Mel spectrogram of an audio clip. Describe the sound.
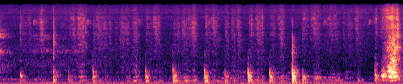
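Pen or marker writing by hand: many short, scratchy strokes in an irregular rhythm, each a brief rasp followed by small pauses. No talk, and a longer rubbing scrape comes at the end.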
